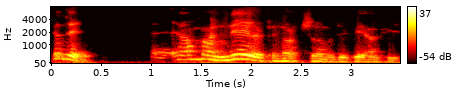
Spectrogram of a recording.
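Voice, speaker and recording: This man's voice has a dark, mellow tone. There is some breathiness to it. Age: 80s+. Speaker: spiritist meeting speaker. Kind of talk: sermon.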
